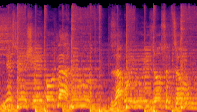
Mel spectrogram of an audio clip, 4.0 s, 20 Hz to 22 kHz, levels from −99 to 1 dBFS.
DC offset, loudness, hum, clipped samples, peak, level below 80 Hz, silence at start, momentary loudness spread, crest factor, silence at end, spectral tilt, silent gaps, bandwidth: under 0.1%; -15 LUFS; none; under 0.1%; 0 dBFS; -24 dBFS; 0 s; 4 LU; 14 dB; 0 s; -5.5 dB/octave; none; 19 kHz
